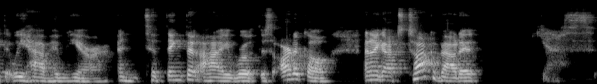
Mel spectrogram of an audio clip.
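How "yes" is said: breathy secret yes of triumph; whispered yes. Real, not acted. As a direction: whisper it to yourself. Private triumphant little whisper.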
